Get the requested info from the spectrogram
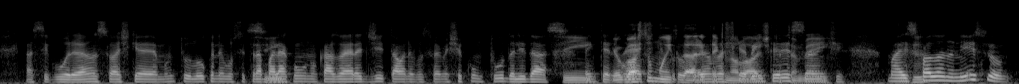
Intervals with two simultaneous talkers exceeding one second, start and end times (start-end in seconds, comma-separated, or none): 5.5-8.3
